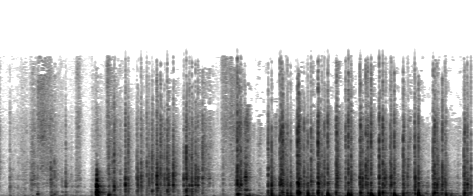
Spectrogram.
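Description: A dark glossy cardstock greeting card with kitten pictures, opened into a folded shape and held in both hands, is tapped and scratched with long pink nails. Soft scratching and crinkling in the first seconds give way to a sharp tap, then a dense run of quick, crisp papery taps that grows louder in the second half.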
